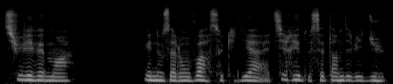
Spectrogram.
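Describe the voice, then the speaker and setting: A woman reading an audiobook, voicing a shrewd male detective in a smooth, measured manner. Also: fairly low pitch, steady tone, close to an everyday voice. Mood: calm.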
